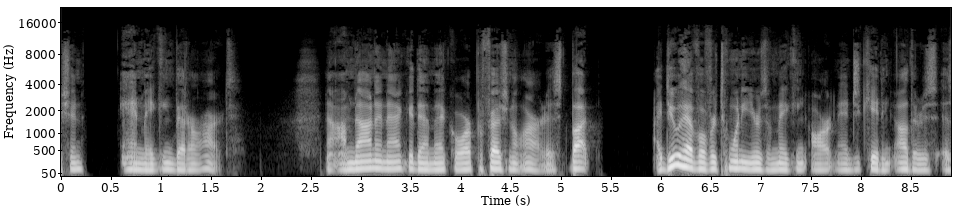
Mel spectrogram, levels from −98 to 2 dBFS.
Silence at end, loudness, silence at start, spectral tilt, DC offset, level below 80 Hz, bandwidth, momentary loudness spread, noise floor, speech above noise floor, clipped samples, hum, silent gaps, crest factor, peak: 0 s; -18 LUFS; 0 s; -8.5 dB/octave; under 0.1%; -50 dBFS; 10.5 kHz; 12 LU; -86 dBFS; 69 dB; under 0.1%; none; none; 16 dB; -2 dBFS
